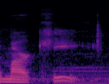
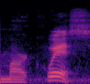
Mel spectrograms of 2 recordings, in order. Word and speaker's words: marquee: The marquee or Marquis if you prefer to pronounce things incorrectly.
